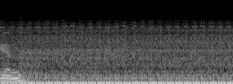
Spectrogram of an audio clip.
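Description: KTM 1290 Super Adventure R's V-twin engine idling steadily with an even low pulsing rumble.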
